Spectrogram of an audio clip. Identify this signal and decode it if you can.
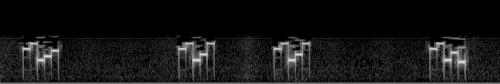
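Five-tone selective call (ZVEI), heard as quick runs of five tones, tones of about 70 ms. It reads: 88247 88255 88255 88261
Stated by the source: ZVEI five-tone selective call 88231 received by SDR.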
